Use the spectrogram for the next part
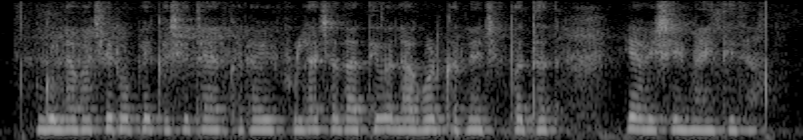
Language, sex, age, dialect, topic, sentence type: Marathi, female, 25-30, Northern Konkan, agriculture, question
